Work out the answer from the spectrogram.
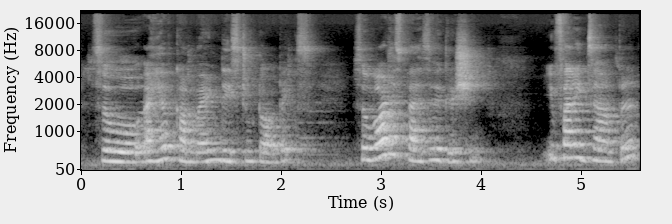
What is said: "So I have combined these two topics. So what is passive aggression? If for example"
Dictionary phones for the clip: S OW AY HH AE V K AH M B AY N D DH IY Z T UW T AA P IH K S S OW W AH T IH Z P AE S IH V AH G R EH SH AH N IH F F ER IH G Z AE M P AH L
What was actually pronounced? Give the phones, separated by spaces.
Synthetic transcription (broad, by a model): S OW AY HH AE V K AH M B AY N D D IY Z T UW T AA P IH K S S OW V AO T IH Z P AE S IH F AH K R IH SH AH IH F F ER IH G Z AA M P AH L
